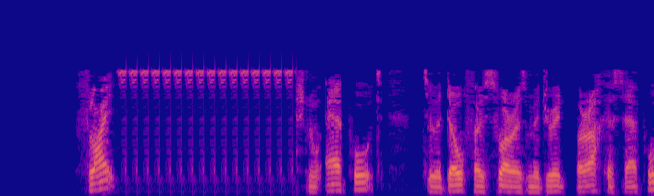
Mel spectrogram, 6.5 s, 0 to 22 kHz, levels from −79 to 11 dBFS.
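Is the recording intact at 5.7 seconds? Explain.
No. At 5.7 seconds the speech is still carrying the AAC compression damage that runs through the whole clip. Nothing sounds above 5 kHz, and what remains is dull and smeared, with a warbling, fizzy edge on sibilants. That points to AAC-LC at a very low bitrate, which fits roughly 16 kbps. It is likely the encoder quantising coarsely and dropping bands. A simple low-pass filter would sound muffled but clean, without this watery swirl.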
